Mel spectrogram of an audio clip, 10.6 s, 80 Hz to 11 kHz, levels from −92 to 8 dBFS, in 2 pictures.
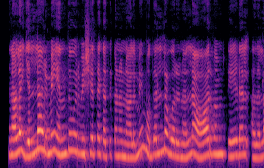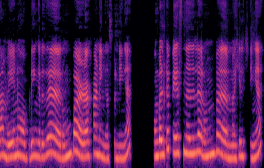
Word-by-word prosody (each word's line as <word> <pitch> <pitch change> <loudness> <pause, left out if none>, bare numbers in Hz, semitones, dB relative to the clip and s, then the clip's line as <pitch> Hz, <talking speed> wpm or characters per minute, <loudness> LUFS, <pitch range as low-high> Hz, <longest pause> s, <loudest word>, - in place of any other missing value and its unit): அதனால 275 +5 +5 0.2
எல்லாருமே 320 +2 +5
எந்த 285 +4 +1
ஒரு 320 -2 -2
விஷயத்தக் 285 0 -2
கத்துக்கணும்னாலுமே 250 0 -3
முதல்ல 280 +6 -2 0.2
ஒரு 245 -2 0
நல்ல 240 +5 -2 0.3
ஆர்வம், 280 +2 +2
தேடல் 265 +2 0
அதெல்லாம் 230 +3 -2
வேணும் 250 +2 0
அப்டிங்கிறத 240 +3 -4 0.3
ரொம்ப 265 +6 0 0.2
அழகா 245 +4 0
நீங்கச் 210 -3 -6
சொன்னீங்க. 215 +1 -4 0.6
உங்கள்ட்ட 265 +8 +2
பேசினதுல 295 +1 0
ரொம்ப 280 +4 0 0.3
மகிழ்ச்சிங்க. 240 0 -4
265 Hz, 125 wpm, -22 LUFS, 240-285 Hz, 0.6 s, அதனால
